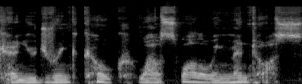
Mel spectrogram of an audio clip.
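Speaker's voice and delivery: deep, dark, low voiceover-style voice. Describing a video's slow build of tension, then a deep dark voice. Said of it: "you just hear a deep dark voice say".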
